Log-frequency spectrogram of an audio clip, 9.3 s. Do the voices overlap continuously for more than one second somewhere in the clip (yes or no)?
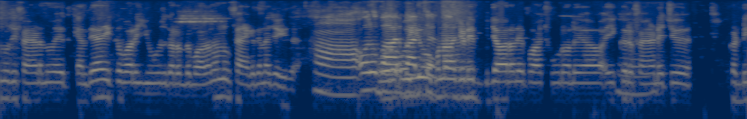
no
